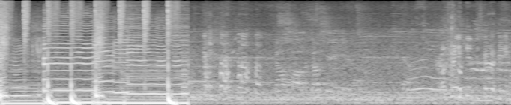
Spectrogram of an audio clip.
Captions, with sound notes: (laughing) - What are you doing?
